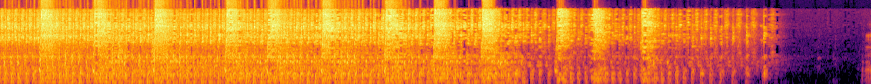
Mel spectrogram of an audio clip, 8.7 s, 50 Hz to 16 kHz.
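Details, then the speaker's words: Rebuilt 1924 Maytag Model 82 single-cylinder washing machine engine, pull-rope started on a full tank of fresh gas: loud popping about two beats a second weakens, turns ragged and dies; stalls after starting, owner thinks the governor needs turning up. "tried to run there sounds like I need to turn the governor up some more and give that just a couple more turns it does want to run though it's a good thing"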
